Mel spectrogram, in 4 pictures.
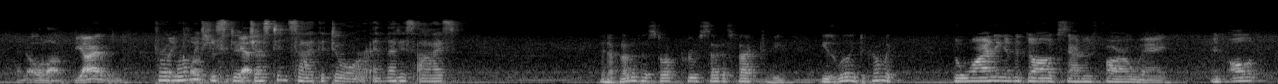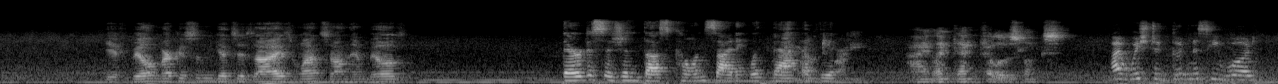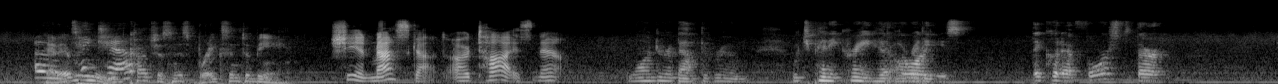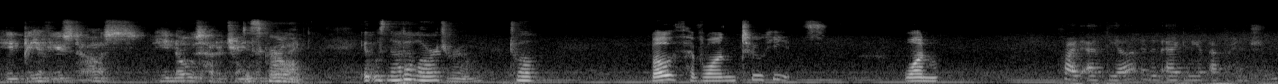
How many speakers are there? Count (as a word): ten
